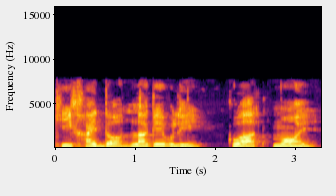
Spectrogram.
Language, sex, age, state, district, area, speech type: Assamese, male, 30-45, Assam, Sonitpur, rural, spontaneous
